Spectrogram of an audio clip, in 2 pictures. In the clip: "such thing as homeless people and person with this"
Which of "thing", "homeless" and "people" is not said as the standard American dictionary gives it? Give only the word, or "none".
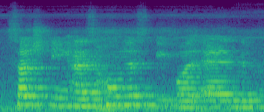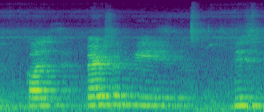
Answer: thing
